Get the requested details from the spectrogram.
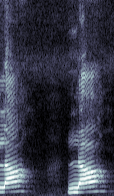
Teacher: जो अंदर से स्वास वायु आती है वो हमारी जीभ के बगल से होकर निकल जाती है। यानी कि पार्श्व से होकर निकल जाती है। · ल तो जीभ सीधी खड़ी हो जाती है और जो अंदर से हवा आती है वो जीभ के बगलों से निकल जाती है। इसलिए ल को पार्श्विक व्यंजन बोलते हैं।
